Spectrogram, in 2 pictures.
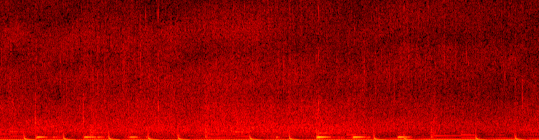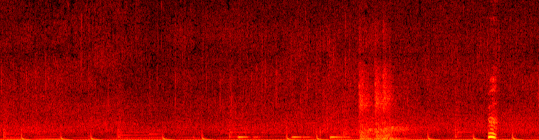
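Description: Steady rain falls in a Minecraft world, a soft continuous wash of drops with a low repeating rhythmic pattern beneath it and a couple of brief louder spikes, with no talking.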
